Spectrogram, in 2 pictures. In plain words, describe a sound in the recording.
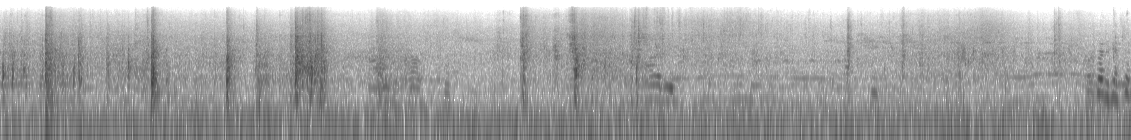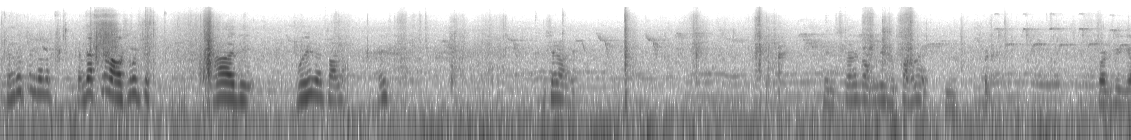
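Dry leaves rustle and crackle underfoot.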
